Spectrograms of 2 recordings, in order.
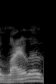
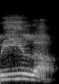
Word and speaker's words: Lila: Is that related at all to Lila, the cosmic game? Like, Say that again. Is it related to Lila, the cosmic game, like that concept? Leela.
